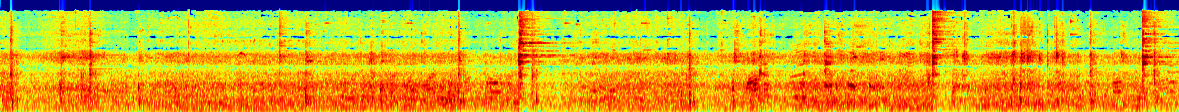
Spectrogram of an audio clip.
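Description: Passenger train coaches rolling past close by: a steady rumble of wheels on rail, with sharp clanks, the loudest about six and a half and eleven and a half seconds in.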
